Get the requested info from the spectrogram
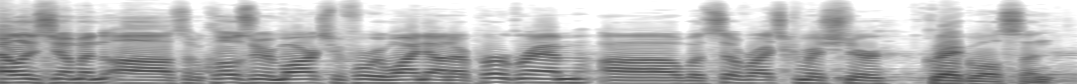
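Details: Adult male speaker; normal speech.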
